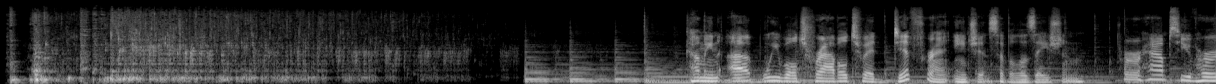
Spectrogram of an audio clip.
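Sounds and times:
toilet flushing: 0.0s - 5.3s
speech: 7.0s - 12.1s.

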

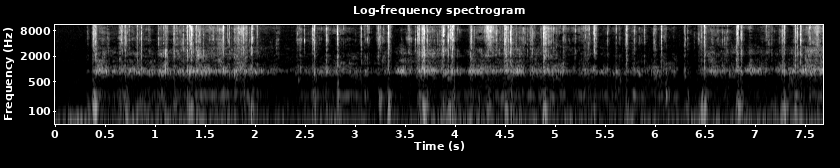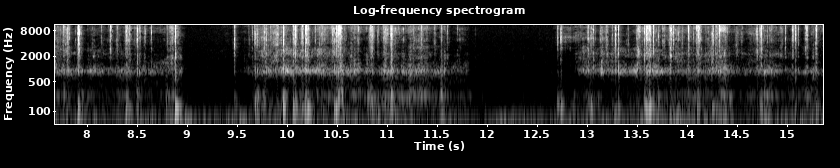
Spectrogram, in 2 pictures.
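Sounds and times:
rapid keyboard keystrokes clicking: 0.4s - 11.8s, 12.7s - 15.3s.

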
